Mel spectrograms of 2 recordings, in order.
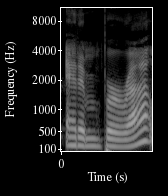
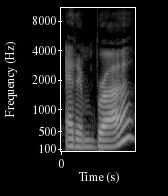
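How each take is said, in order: First: Edinburgh drawn out as "Edin-bur-ra"; fuller pronunciation. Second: Edinburgh shortened to "Edin-bra"; quicker pronunciation. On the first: Host sharing a heard version of Edinburgh, slower "Edin-bur-ra". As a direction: give Edinburgh all its syllables, ending "burra". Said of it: "I've heard Edinburgh". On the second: Host comparing versions of Edinburgh, said as quick "Edin-bruh". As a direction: squeeze the end of Edinburgh into "bruh". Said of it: "just a quicker way of saying Edinburgh". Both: Shown as a demonstration.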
